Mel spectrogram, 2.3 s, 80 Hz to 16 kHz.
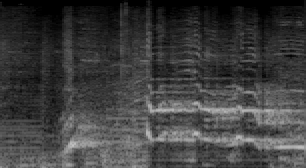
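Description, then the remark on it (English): Champ, President Biden's dog, interrupts a 60 Minutes interview in 2015, vocalizing in a drawn-out, whining yowl: a short rising yelp, then a sustained, wavering tonal wail that bends in pitch for about two seconds, fairly loud with no talking. “He interrupted a 60 Minutes interview in 2015. He's a talker.”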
